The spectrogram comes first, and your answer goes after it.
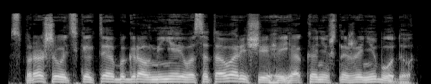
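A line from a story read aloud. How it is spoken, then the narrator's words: Chuckling. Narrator (Russian): хохотнул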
